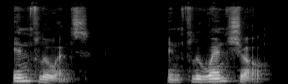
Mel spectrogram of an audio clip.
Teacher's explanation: next one influence influential spelling change from c e to t-i-a-l the syllable stress goes from the first to the third syllable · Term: stress shift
